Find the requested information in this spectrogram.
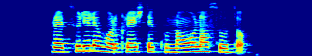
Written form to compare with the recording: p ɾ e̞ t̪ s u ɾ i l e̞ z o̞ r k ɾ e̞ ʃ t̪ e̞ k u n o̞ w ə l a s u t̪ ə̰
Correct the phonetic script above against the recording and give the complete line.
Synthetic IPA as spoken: p ɾ e̞ t̪ s u ɾ i l e̞ v o̞ r k ɾ e̞ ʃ t̪ e̞ k u n o̞ w ə l a s u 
